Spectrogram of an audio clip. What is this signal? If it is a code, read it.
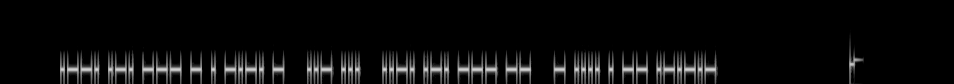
Morse code, heard as a keyed tone, about 34 wpm, 700 Hz. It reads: PROTECT US FROM THEM.
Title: Sentences from Top 900 Words 35wpm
